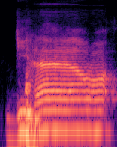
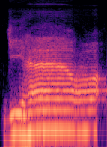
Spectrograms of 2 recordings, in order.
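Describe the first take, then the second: The two takes are said the same way.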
